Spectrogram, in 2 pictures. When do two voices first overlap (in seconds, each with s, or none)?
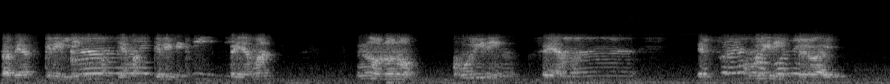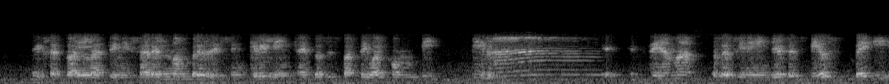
0.7 s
